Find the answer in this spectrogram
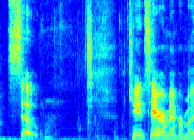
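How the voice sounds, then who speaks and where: A woman talks with a Southern US accent at a moderate pace. Her pitch varies in an ordinary way. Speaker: video game streamer. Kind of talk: casual gameplay commentary.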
